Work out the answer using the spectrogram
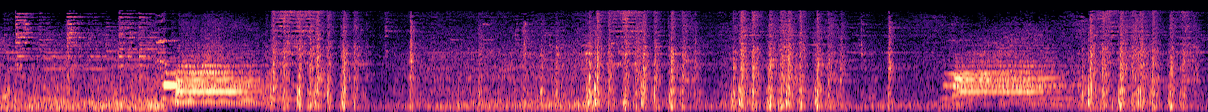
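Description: South Shore Line electric commuter train passing close by, sounding its horn twice, each blast about a second long with the second near the end, while its wheels clack steadily over the rails.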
